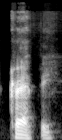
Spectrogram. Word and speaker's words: crappie: I like pronounce it crappie. right. I pronounce it right. Crappy.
